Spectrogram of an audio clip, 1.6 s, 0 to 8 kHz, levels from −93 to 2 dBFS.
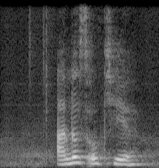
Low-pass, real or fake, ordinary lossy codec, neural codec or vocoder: none; fake; none; codec, 16 kHz, 1 kbps, FunCodec, trained on LibriTTS, 50 frames a second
